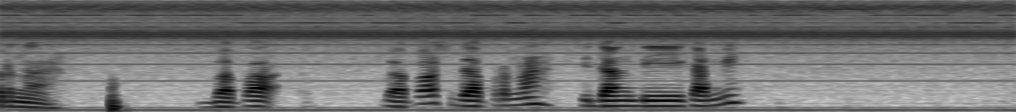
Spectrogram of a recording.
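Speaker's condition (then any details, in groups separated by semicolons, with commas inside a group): No condition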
